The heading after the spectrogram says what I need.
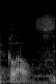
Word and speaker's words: Jungklaus: é alemão action um caos essa é a pronúncia tinham klaus de um caos num só não falou hoje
